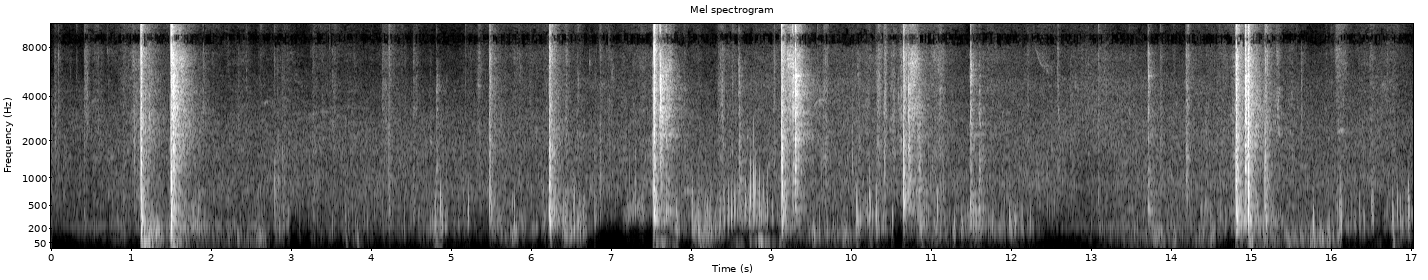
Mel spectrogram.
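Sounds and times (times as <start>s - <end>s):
boxing gloves hitting punch bag: 1.0s - 2.0s, 5.4s - 6.7s, 7.5s - 8.0s, 9.1s - 9.7s, 10.4s - 11.2s, 14.8s - 15.5s.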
